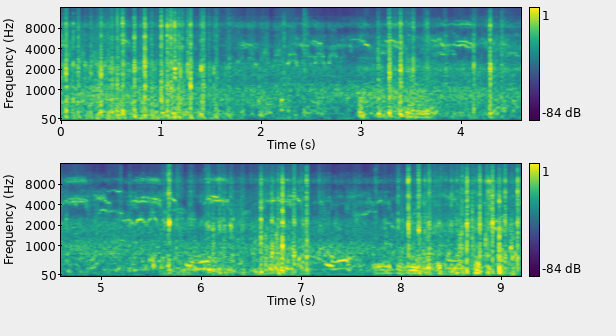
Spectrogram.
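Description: Pigeons coo softly amid bursts of flapping wings, with scattered chirps and rustling nearby, wings clattering repeatedly in short flurries, at a live pigeon auction.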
